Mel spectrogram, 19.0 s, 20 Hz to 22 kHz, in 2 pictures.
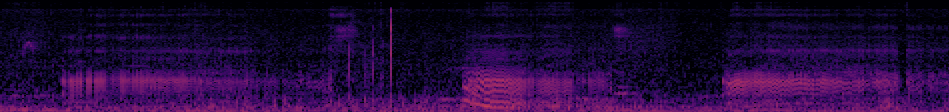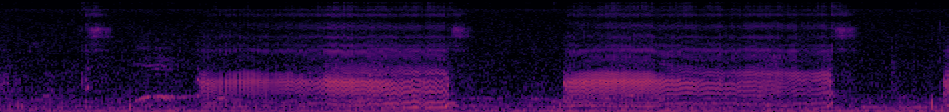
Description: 5 Day Old Snoring baby 7-12-2019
